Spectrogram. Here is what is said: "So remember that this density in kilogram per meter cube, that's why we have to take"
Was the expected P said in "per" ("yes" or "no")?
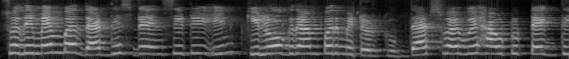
yes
